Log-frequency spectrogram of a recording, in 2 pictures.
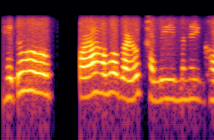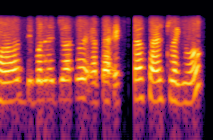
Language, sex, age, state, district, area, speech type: Assamese, female, 30-45, Assam, Golaghat, urban, conversation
